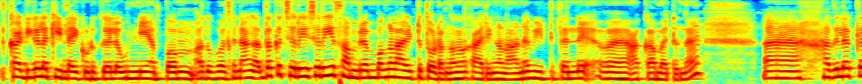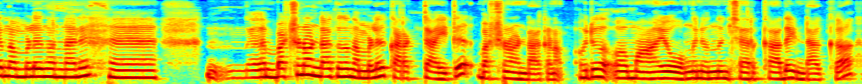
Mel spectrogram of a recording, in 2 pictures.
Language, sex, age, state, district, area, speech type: Malayalam, female, 18-30, Kerala, Wayanad, rural, spontaneous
